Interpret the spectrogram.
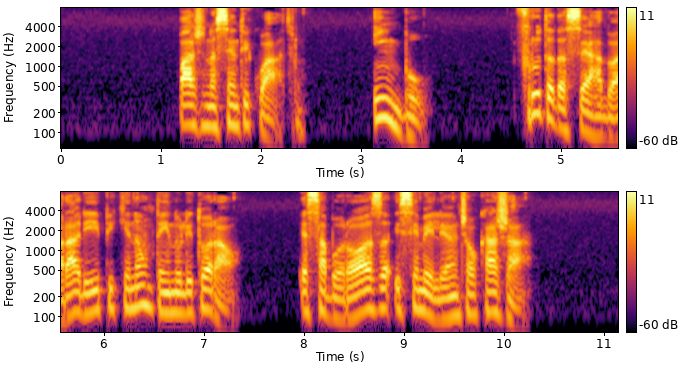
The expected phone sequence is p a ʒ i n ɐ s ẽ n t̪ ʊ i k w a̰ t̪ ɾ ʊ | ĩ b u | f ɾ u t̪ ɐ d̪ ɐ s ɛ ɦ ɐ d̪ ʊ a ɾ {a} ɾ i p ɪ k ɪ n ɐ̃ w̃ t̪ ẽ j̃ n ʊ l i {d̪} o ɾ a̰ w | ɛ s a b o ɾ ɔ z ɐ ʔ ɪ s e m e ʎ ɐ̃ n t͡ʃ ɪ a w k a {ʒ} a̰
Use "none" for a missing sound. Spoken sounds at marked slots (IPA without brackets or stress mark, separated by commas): a, t̪, ʒ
